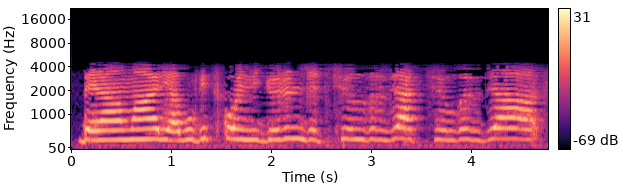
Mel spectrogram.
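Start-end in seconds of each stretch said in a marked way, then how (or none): none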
